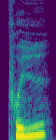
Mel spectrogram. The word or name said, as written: pryde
